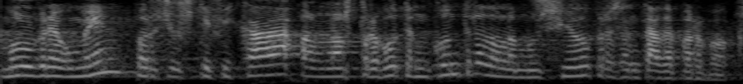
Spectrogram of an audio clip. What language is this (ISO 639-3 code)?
cat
